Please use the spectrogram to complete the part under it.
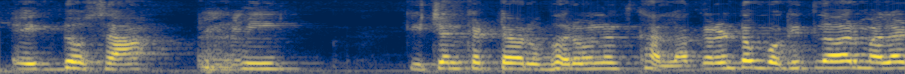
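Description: A middle-aged woman with a bright, high voice talks casually from her home kitchen. She hosts a cooking channel in a chatty, playful way and teases her viewers with light laughter. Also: steady tone, moderate pace.

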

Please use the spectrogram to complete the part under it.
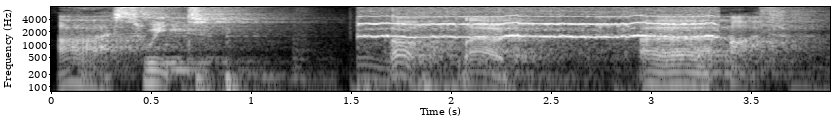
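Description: A man's voice: very high-pitched, wildly swooping pitch, extremely slow, gravelly, roomy sound, loud music behind the voice. A young man giving jokey, swearing let's-play commentary on a party game, teasing in mock bro talk. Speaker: gaming channel host.

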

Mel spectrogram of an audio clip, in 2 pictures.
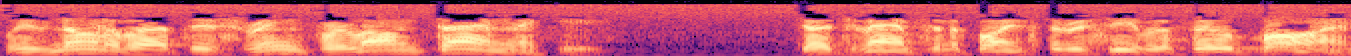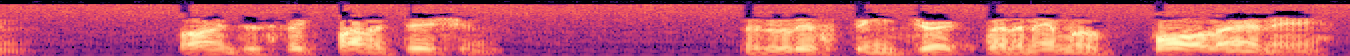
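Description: An actor playing a gruff, commanding older police inspector in a 1940s radio drama, heard as an old broadcast. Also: male voice, medium pitch, expressive. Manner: brisk, commanding. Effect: old 1940s radio broadcast sound. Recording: dull lo-fi 1940s radio recording.

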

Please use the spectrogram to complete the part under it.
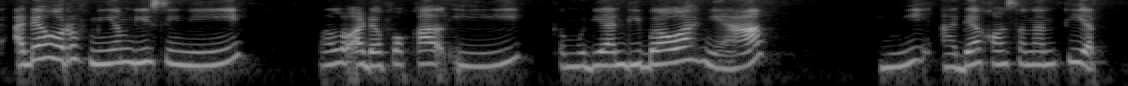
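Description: A young woman teaches a language lesson in a high, clear voice, patiently repeating each key sound. The recording is dry and close, with no room echo. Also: a bit bright.

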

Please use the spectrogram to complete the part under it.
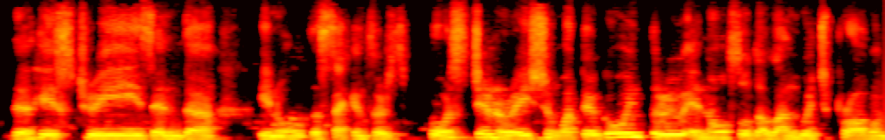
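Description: A mother from Japan with a Japanese accent, speaking hesitantly on a video call with many pauses. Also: lowish voice, darkish tone. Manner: hesitant, many uhs, careful phrasing. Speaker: audience member, mother. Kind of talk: casual comment on a video call. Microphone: video call webcam. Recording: dull lo-fi call audio.

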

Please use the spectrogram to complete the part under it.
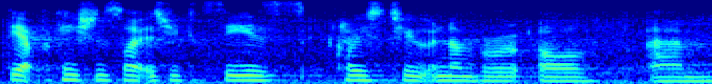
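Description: A woman's voice: deep voice, level tone, quick pace, fairly bright tone. A woman giving a formal presentation as a planning officer. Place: large council chamber. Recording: muffled chamber audio with clear background noise.

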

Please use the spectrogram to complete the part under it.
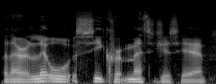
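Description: This YouTube host, a man in his twenties, reacts casually to content from his bedroom, speaking close to a desk mic. His voice is medium in pitch and moderate in pace, with noticeable vocal fry.

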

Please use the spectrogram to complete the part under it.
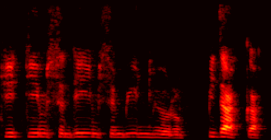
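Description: A woman's voice: medium pitch, steady tone, brisk, dark tone. A chatty woman in her seventies, a grandmother talking casually and colloquially. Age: 70s. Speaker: grandmother making prank calls. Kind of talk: casual chat and prank calling.

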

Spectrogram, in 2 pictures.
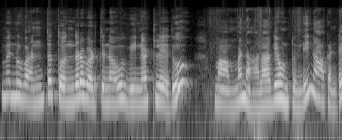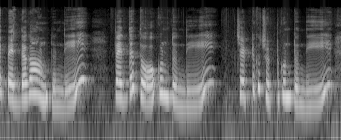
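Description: A tearful little baby monkey from a children's story, as a woman puts it on, stretching its words out slowly in a whimpering plea. The voice sits high. Each line comes out as a small, sorrowful complaint. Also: very animated. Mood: wailing, pleading. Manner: slow, drawn-out whimpering complaints.

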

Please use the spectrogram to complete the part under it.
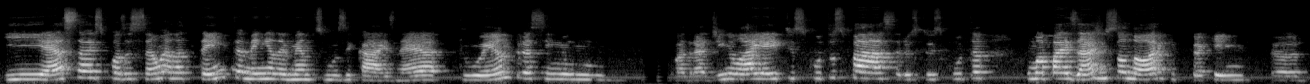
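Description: A woman's voice: a little high, a little slow, fairly bright tone, soft background music. A woman leading a casual video call discussion, explaining points with frequent tag questions. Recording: roomy video call audio with faint noise.

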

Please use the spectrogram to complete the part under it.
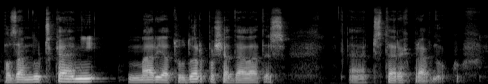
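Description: Gravelly low-voiced older man, hesitant. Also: a little mellow. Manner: hesitant, many drawn-out "e" fillers. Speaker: interview guest. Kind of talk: measured historical explanation. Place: wood-panelled studio room with brick wall. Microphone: lapel mic.

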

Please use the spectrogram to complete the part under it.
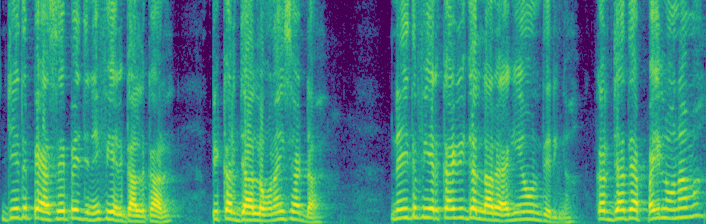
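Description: A woman playing a stressed young wife worried about household debt, talking sharply and complaining. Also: a little fast. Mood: irritated, complaining. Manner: sharp, complaining, then weary and low. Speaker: daughter-in-law character.

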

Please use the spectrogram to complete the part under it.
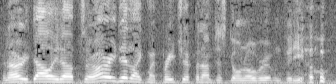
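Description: Chatty trucker man, high voice. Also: expressive, racing, darkish tone, rough recording. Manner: chatty, talks to himself while inspecting. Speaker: truck driver vlogger. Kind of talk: casual vlog commentary. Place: outdoors at a truck yard, then inside a truck cab. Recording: outdoor vehicle noise behind.

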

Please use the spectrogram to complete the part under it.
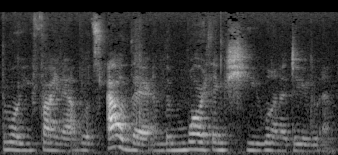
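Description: Woman, 30s, lowish voice, thoughtful interview answers with pauses, faint room hiss. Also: steady tone. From Czech Republic. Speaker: marketing head interviewed as guest. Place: indoor room against a plain grey backdrop. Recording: roomy echo, faint ambient noise.

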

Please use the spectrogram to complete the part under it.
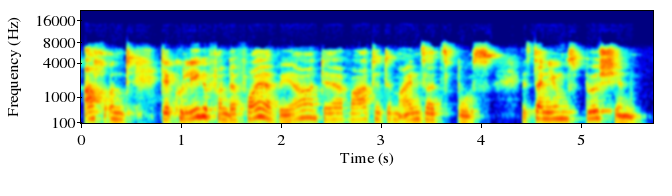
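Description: A woman's voice: fairly low pitch, unhurried, natural voice. A woman voicing a wry male police colleague with an offhand way of talking, in a dull lo-fi recording.

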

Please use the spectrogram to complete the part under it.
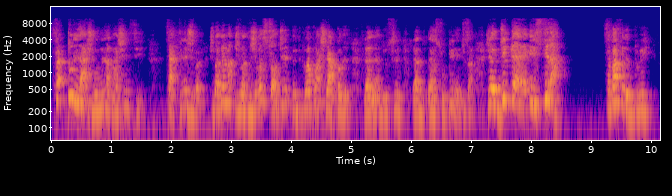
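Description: A woman's voice: mid-range voice, lively intonation, fairly quick, echoey room. A woman, a widow, ranting emphatically about her neighbors from her home, repeating herself and throwing in tag questions. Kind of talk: emotional monologue. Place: at home in an apartment building.

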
